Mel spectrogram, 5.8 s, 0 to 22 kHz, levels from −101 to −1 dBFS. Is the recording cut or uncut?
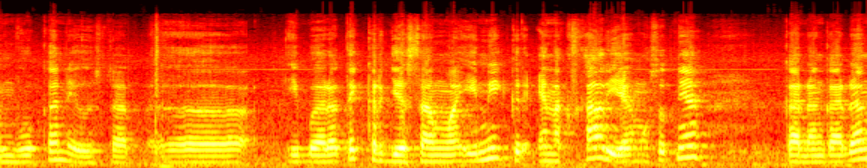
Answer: uncut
